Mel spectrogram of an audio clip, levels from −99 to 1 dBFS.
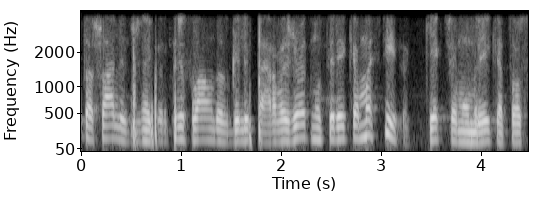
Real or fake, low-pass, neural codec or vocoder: real; 3.6 kHz; none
